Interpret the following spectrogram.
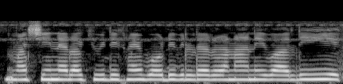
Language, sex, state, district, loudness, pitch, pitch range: Hindi, female, Bihar, Sitamarhi, -12 LUFS, 220 Hz, 220-225 Hz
